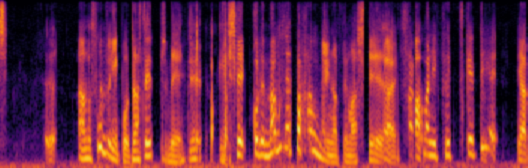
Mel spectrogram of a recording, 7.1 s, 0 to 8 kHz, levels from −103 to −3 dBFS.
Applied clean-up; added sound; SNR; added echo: neural diffusion model UNIVERSE++.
